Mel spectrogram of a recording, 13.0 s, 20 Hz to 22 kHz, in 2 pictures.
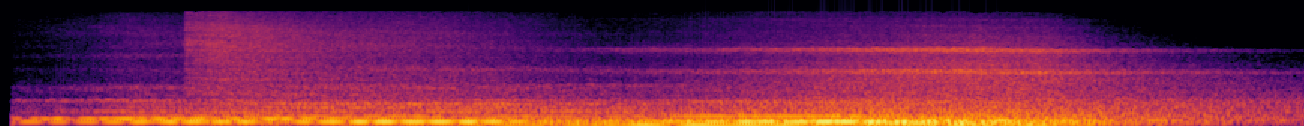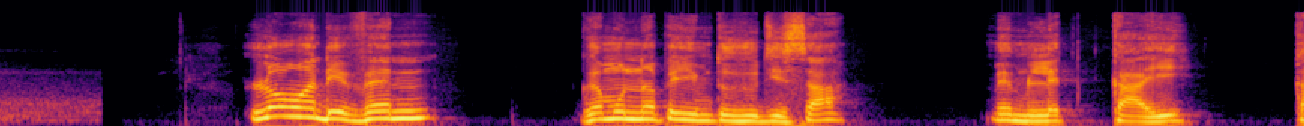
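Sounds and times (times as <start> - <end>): deep bass rumble: 0.1 - 7.0
sustained low tones: 0.1 - 7.0
whoosh: 0.1 - 7.1.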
